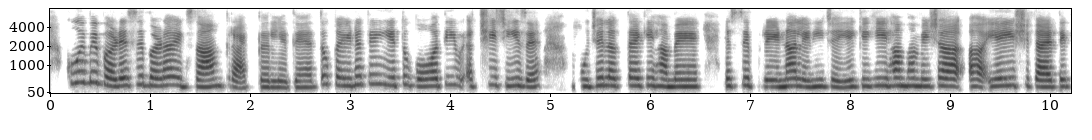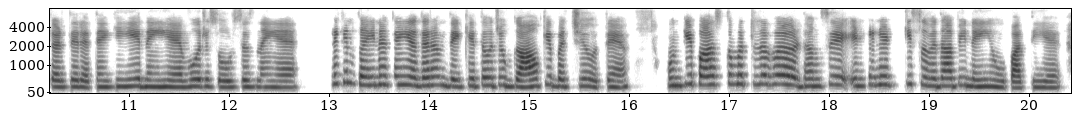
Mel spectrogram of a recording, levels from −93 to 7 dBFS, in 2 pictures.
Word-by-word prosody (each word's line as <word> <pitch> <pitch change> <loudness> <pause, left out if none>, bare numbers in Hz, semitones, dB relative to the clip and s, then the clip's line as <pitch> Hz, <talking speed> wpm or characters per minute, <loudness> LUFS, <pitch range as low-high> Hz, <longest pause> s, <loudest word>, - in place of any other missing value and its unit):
कोई 390 +2 -3
भी 390 0 -1
बड़े 270 -1 +4
से 315 +3 -7
बड़ा 280 +2 +2
एग्ज़ाम 240 -2 +2
क्रैक 210 -2 0
कर 230 -1 -1
लेते 220 0 -4
हैं, 220 0 -4
तो 320 - -4
कहीं 285 -4 -3
न 310 - 0
कहीं 335 0 -7
ये 285 - +1
तो 315 - -7
बहुत 260 0 -1
ही 305 0 -5
अच्छी 255 +4 -3
चीज़ 265 -2 -2
है। 235 - +1 0.4
मुझे 255 +3 -1
लगता 275 0 -1
है 275 - +4
कि 275 +1 -4
हमें 245 -1 +3 0.3
इससे 265 +2 -3
प्रेरणा 240 0 +2
लेनी 245 -1 0
चाहिए, 230 0 -1
क्योंकि 260 +2 -2
हम 275 0 +2
हमेशा 260 0 +3
अ, 245 -1 0
यही 265 +3 +2
शिकायतें 245 -2 +2
करते 235 0 0
रहते 225 0 -2
हैं 230 0 -1
कि 245 - -5
ये 260 - +2
नहीं 235 -1 +2
है, 230 -1 +2
वो 245 +3 0
रिसोर्सेस 230 0 -3
नहीं 225 0 -3
है, 220 0 -2 0.4
लेकिन 375 +3 -2
कहीं 295 -1 +1
न 315 +1 +1
कहीं 310 -1 0
अगर 280 0 +3
हम 295 -2 -2
देखें 250 +1 0
तो 285 - 0
ओ - - -1
जो 290 +1 -5
गाँव 235 +1 +7
के 310 - -1
बच्चे 255 0 -3
होते 235 -2 -3
हैं, 225 +1 0 0.4
उनके 280 +4 +2
पास 310 0 +5
तो 335 - -3
मतलब 330 -1 -2 0.3
ढंग 260 0 -1
से 310 +3 0
इंटरनेट 295 +3 -2
की 335 - -2
सुविधा 270 -4 +1
भी 280 +2 -6
नहीं 250 -1 +1
हो 230 -2 -1
पाती 210 +2 +1
है। 210 -1 -3
260 Hz, 225 wpm, -23 LUFS, 235-285 Hz, 0.4 s, गाँव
